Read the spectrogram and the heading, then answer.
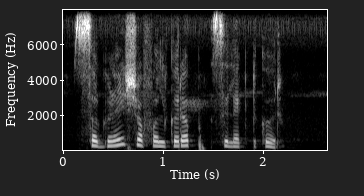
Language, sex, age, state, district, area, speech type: Goan Konkani, female, 18-30, Goa, Canacona, urban, read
